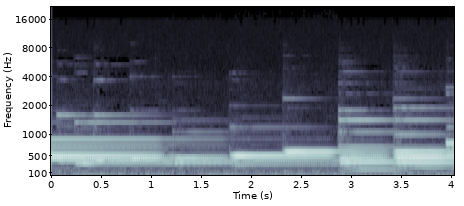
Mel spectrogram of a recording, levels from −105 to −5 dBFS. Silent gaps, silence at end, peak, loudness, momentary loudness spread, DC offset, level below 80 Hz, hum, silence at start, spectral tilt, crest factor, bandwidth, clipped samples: none; 0 s; -10 dBFS; -25 LUFS; 9 LU; under 0.1%; -50 dBFS; none; 0 s; -8.5 dB/octave; 14 dB; 4.8 kHz; under 0.1%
